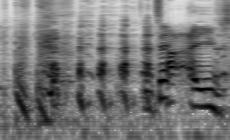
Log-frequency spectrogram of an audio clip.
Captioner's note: supportive laughter from a good friend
